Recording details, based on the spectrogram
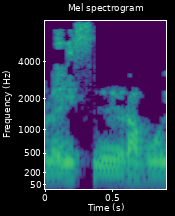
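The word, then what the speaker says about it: lathe: 어, 영어로 정확하게는 뭐 레이스라고 읽습니다.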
